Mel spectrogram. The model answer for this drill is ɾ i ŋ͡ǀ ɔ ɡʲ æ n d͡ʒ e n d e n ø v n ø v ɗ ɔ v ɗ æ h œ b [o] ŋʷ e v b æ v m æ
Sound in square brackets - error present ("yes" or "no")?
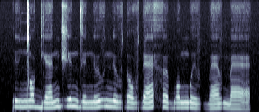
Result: yes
